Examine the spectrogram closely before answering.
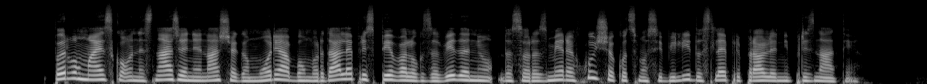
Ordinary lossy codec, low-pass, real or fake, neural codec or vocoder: none; 19.8 kHz; fake; autoencoder, 48 kHz, 32 numbers a frame, DAC-VAE, trained on Japanese speech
